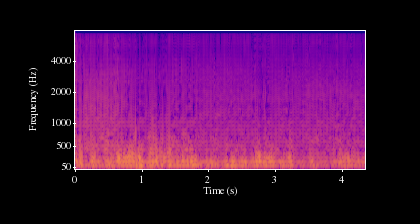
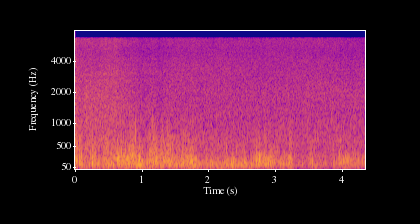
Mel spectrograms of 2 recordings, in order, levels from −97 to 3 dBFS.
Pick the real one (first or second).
second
